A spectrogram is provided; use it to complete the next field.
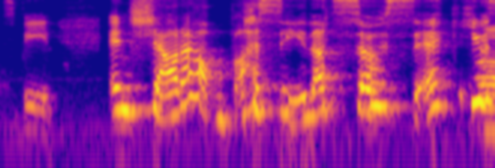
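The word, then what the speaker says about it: Bussi: Because Caroline for the longest time has always pronounced his name Brandon Busussy. And I'm like, that's not correct. That's not right. That's not how you pronounce it's Brandon Busy.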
